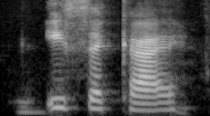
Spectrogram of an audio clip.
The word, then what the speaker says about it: Isekai: Isekai.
